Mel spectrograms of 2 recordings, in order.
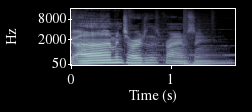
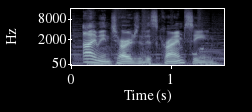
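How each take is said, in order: First: It sounds flat and unhappy. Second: It sounds cheerful and happy.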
